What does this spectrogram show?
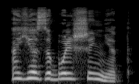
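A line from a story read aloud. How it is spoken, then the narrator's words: Quiet. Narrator (Russian): говорю тихо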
